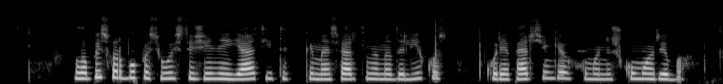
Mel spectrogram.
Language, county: Lithuanian, Vilnius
